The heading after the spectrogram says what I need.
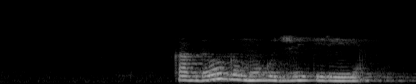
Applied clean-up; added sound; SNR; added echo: none; none; none; reverberation time 2.2 s.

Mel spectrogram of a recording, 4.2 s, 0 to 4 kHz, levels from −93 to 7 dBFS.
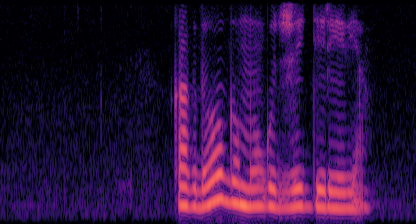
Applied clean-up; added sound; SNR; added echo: none; none; none; none.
